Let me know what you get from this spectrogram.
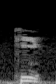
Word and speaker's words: quay: Who says, okay, people, how do you say Q-U... A-Y. – Key. – Key. – Key. Key. – Anyone or everyone who pronounces it quay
